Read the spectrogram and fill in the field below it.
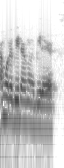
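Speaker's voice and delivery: high, harried, hurried delivery. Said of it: "He's like".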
